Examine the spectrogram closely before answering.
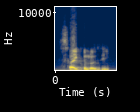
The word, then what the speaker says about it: psychology: খেয়াল করবেন শুরুতে পি রয়েছে PSYCHOLOGY সাইকোলজি.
